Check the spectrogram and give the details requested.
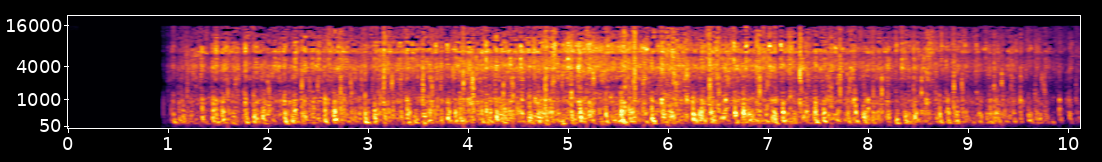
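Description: Dense, overlapping hoofbeats of many horses galloping together, starting about a second in and stopping suddenly at the end.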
